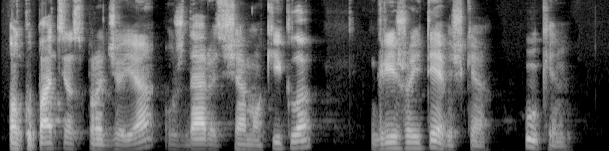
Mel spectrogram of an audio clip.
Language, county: Lithuanian, Vilnius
